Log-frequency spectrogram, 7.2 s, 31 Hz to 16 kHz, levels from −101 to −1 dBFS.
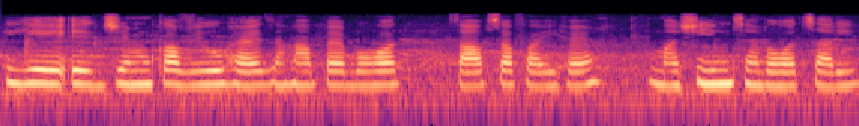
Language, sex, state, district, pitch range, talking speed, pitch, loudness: Hindi, female, Chhattisgarh, Raipur, 230-250 Hz, 140 wpm, 235 Hz, -15 LUFS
